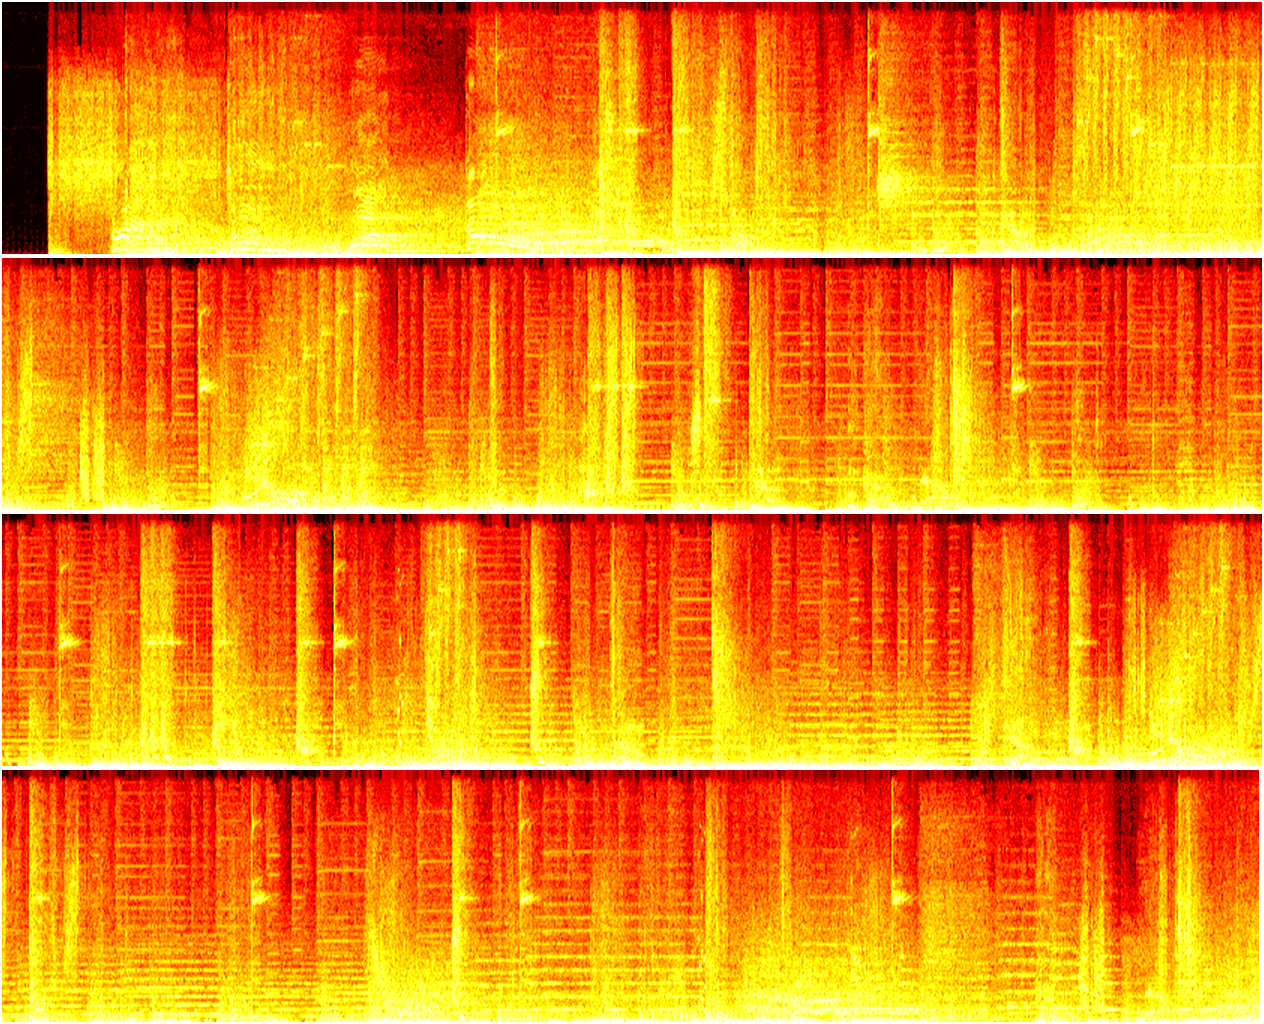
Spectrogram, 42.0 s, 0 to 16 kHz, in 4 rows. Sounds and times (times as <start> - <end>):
Music: 1.0 - 41.9.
